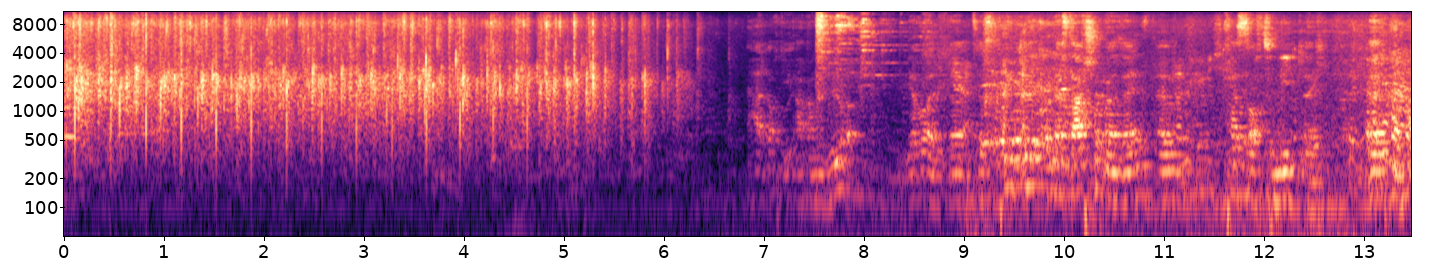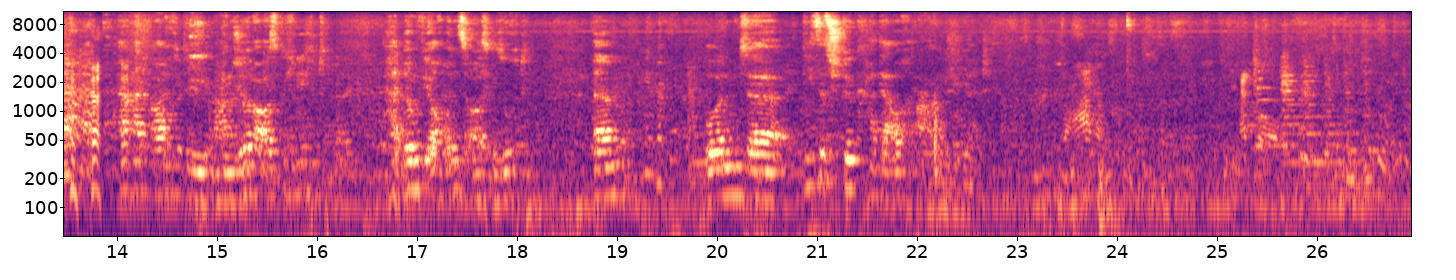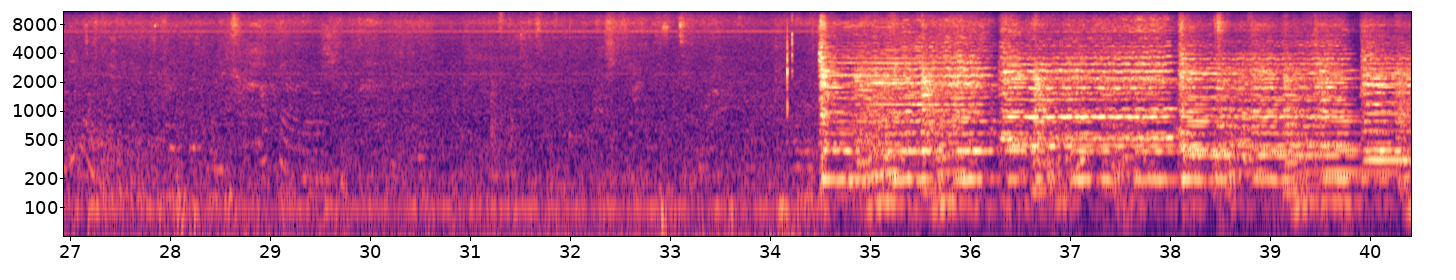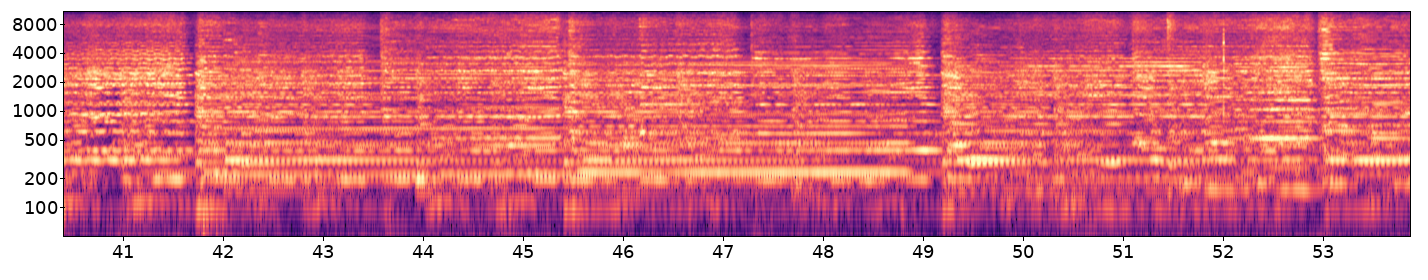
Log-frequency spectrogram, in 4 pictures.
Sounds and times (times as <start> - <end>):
Speech: 6.8 - 13.2, 14.0 - 18.2, 19.8 - 25.8.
